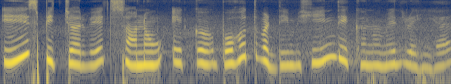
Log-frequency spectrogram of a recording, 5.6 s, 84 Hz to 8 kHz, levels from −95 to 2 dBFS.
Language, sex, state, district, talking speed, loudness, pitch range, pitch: Punjabi, female, Punjab, Kapurthala, 140 wpm, -14 LUFS, 240-290 Hz, 260 Hz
